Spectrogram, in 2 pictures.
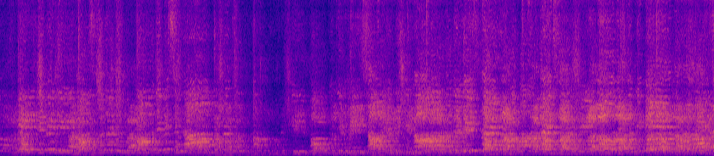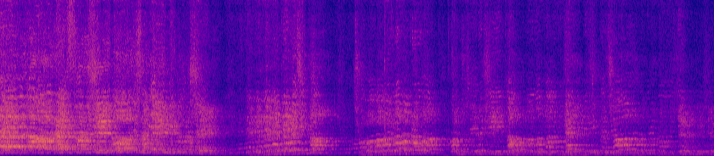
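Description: Boys' and men's choir singing a Ukrainian Christmas carol unaccompanied, with a few rising slides in pitch about two-thirds of the way through.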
